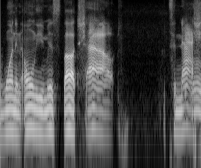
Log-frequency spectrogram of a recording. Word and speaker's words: Tinashe: Tinashe. How you say her name? Tinashe.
